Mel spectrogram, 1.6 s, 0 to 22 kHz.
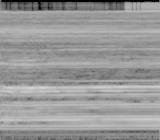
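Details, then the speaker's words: Mercury 60hp four-stroke outboard power trim/tilt after topping up low fluid and bleeding air; even steady electric whine, no stutter or pitch change. Normal trim operation. "Now let's bring it up. See if there are any stutters. Okay. Not a stutter at all."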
